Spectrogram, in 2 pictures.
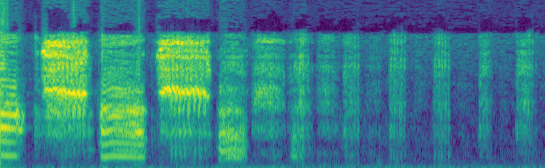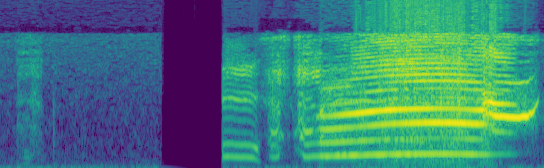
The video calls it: funny donkey sounds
